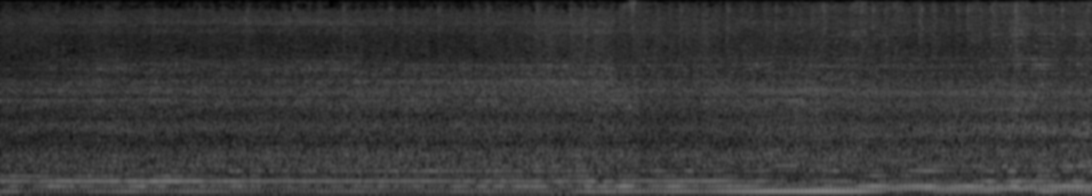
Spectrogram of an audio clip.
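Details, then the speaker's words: Toro self-propelled lawn mower after replacing the drive belt and blade: steady, even engine drone holding its pitch, swelling slightly under load; running smoothly and healthy. "alright guys as you can see we tested it out and it seems to be running great now so it was a belt"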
